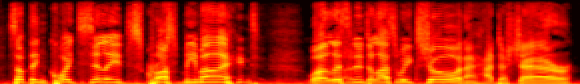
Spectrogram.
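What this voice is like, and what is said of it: Put-on Scottish accent. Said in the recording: “really leaned on it. I think I really nailed it ... I walk on the streets of Edinburgh. Nobody can tell the difference with that accent.”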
